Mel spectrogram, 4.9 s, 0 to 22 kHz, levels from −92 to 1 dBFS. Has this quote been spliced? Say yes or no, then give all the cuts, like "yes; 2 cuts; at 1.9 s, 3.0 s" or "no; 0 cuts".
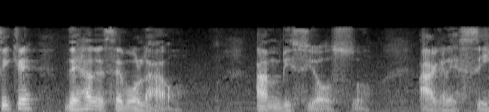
no; 0 cuts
